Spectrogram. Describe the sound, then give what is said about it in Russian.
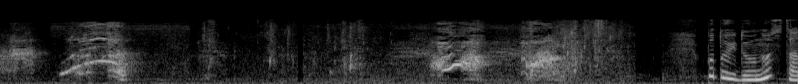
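A newborn polar bear cub named Knut at the Berlin zoo splashes in water, giving several wavering, whining cries, with a louder, rising and falling wail at the end, over steady splashing and trickling water. “В этом репортаже слышны крики плещущегося в воде медвежонка.”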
